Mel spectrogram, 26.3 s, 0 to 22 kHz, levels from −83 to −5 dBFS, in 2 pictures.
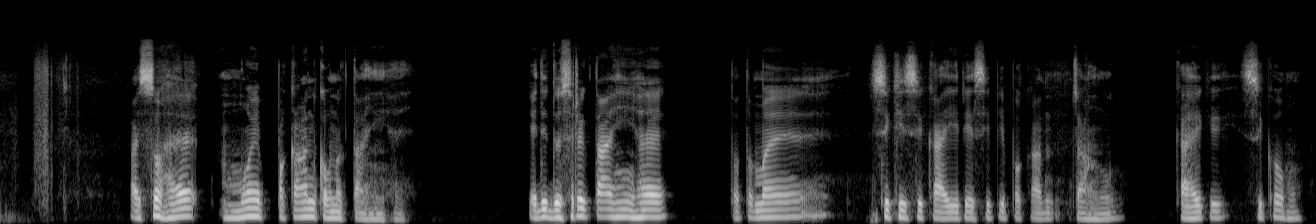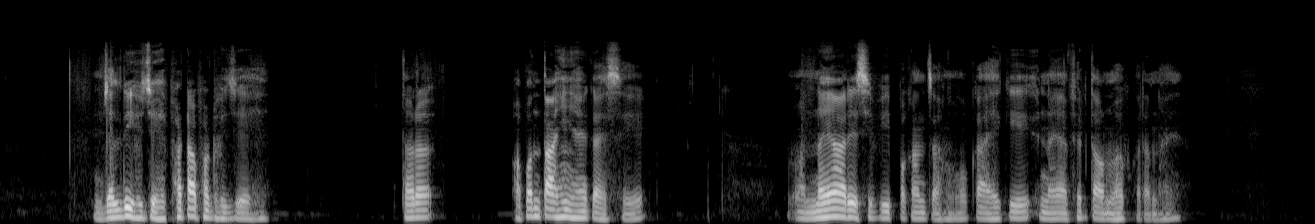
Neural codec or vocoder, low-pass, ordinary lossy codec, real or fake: none; none; none; real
